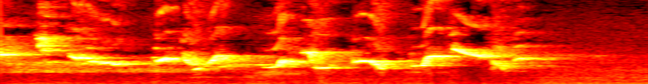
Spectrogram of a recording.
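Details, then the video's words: A loud, clear burst of whistled song from a champion Oriental magpie-robin: fluid notes slide up and down in quick succession, ending in a falling phrase as the clip fades. "Suara Kicauan Burung Kacer Juara Kontes"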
